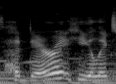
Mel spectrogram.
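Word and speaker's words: Hedera helix: and check this out this is a hedra helix or the correct way to say it is hadera Helix which is an English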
